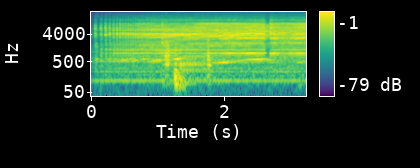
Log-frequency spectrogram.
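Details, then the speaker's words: Quantum SCSI hard drive in a Mac IIsi that chimes at power-up. Faint accelerating ticking settles into a thin, high whine that never steadies; the drive is trying but failing to spin, later opened to inspect: hard drive failing to spin up. "this hard drive is not working though it is not working not even spinning i hear trying it's trying to spin come on let's hit it making weird noises"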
